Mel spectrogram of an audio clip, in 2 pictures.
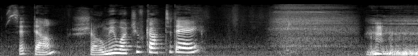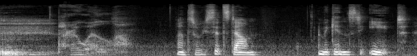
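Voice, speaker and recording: A woman telling a fairy tale in an expressive, playful way, dropping to hushed asides. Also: on the low side. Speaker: storyteller.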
